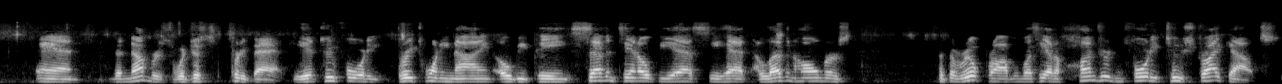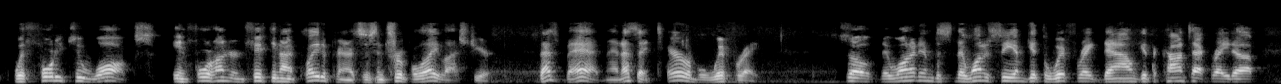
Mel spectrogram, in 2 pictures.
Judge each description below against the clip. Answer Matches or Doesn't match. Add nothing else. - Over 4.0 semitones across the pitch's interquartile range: Doesn't match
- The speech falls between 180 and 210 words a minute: Doesn't match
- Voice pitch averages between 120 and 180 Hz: Matches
